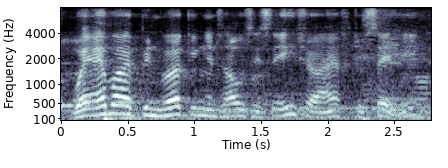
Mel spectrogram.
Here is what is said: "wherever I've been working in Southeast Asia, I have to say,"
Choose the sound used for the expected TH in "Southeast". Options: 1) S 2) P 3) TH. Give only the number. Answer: 1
